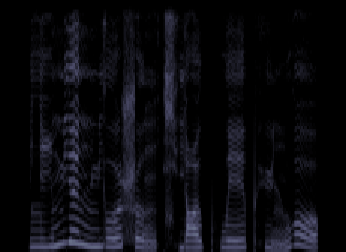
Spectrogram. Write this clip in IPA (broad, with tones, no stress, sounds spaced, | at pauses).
l i˧˥ m j ɛ˥˩ n m j o˧˥ ʊ̯ ʂ ɤ̰˨˩ ŋ t͡ɕʰ j ɑ˧˥ ʊ̯ pʰ w e˧˥ ɪ̯ pʰ y̰˨˩ n w ɔ˥˩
